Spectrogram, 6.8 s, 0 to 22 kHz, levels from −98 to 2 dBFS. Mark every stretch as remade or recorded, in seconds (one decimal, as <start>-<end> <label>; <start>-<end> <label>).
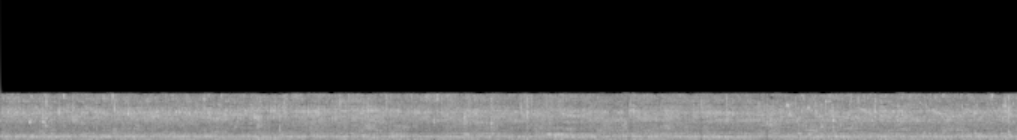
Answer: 0.0-1.7 recorded; 1.7-5.2 remade; 5.2-6.8 recorded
